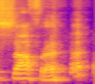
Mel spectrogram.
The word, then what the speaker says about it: Safra: Desculpa, falei Safira, é cliente Safra. Não é Safira, Safra. Falei errado.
